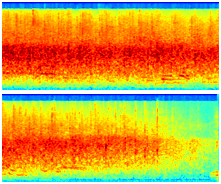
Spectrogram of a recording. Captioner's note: audience cheering and applauding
